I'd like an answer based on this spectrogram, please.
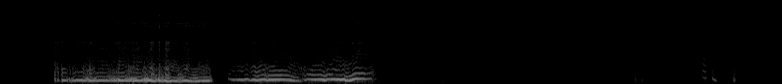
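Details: Snowy, a Maltese dog about six years old, sleeping deeply with eyes open: two long, low, droning snores of about one and a half seconds each, buzzy and steady with a slight waver, then quiet with a few faint clicks.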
